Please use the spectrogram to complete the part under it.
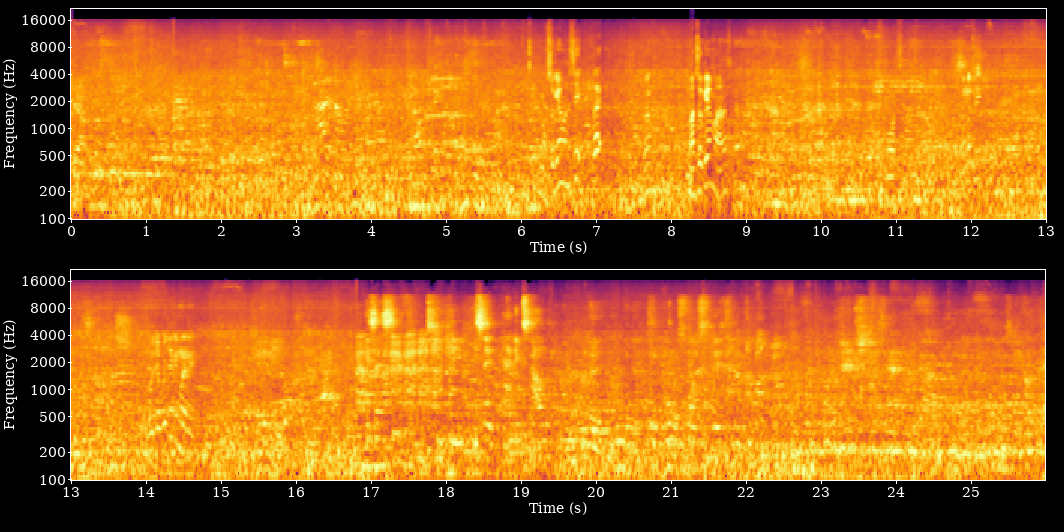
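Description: A crowd murmurs and chatters throughout in a large echoing indoor space.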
